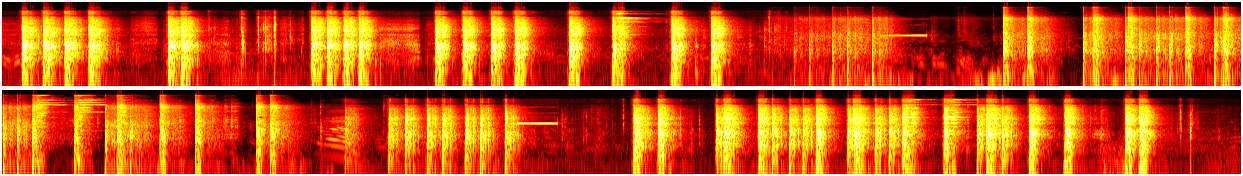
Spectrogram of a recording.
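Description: Pistol shots fired in quick pairs and rapid strings on an IPSC course of fire, with short pauses between strings. Twice a short, high, steady electronic beep of a shot timer sounds, and a new string of shots follows about a second later.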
